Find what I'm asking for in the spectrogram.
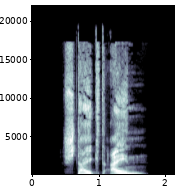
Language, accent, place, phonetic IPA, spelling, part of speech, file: German, Germany, Berlin, [ˌʃtaɪ̯kt ˈaɪ̯n], steigt ein, verb, De-steigt ein.ogg
- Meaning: inflection of einsteigen: 1. third-person singular present 2. second-person plural present 3. plural imperative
